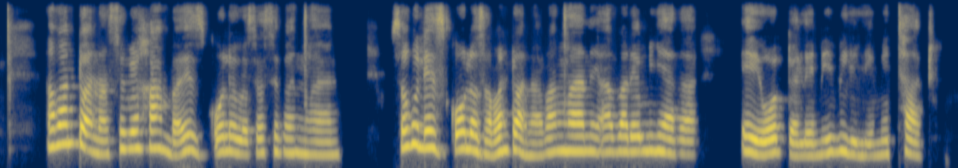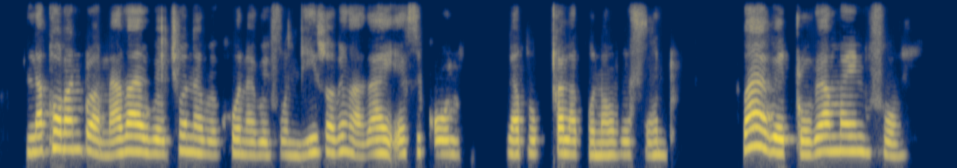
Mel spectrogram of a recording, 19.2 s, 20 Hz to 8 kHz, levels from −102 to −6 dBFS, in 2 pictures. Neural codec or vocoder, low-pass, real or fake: codec, 16 kHz, 4 kbps, X-Codec, HuBERT features, trained on balanced general audio; 7.2 kHz; fake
